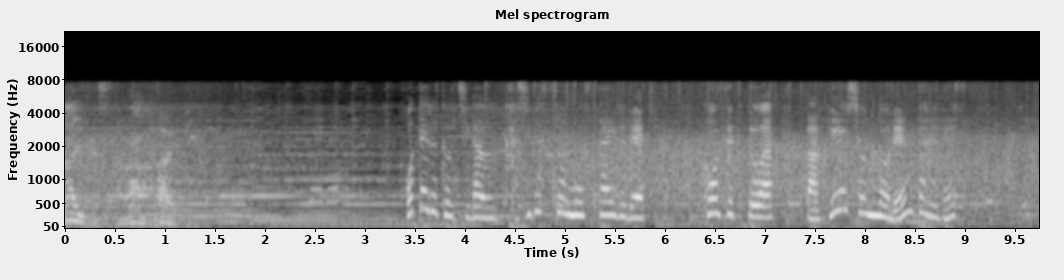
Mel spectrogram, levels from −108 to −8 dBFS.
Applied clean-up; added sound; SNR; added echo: none; Applause; 12 dB; reverberation time 0.4 s.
